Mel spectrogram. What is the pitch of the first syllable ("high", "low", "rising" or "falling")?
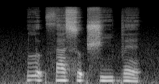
high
